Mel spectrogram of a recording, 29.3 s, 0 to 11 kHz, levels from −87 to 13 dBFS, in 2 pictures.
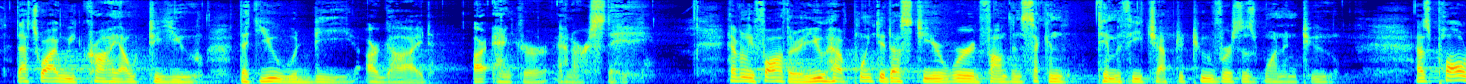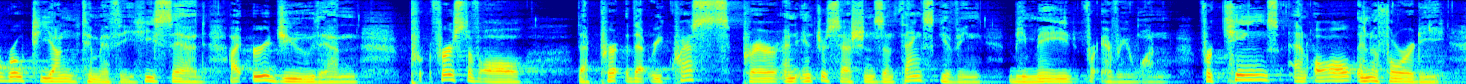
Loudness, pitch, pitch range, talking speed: -21 LUFS, 110 Hz, 105-125 Hz, 145 wpm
